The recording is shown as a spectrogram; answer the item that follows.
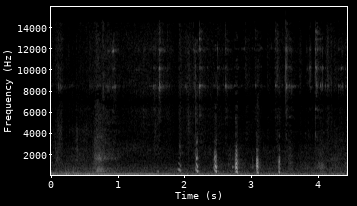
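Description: Alaskan Malamute giving a quick run of about six short yips, each falling in pitch, starting about two seconds in.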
